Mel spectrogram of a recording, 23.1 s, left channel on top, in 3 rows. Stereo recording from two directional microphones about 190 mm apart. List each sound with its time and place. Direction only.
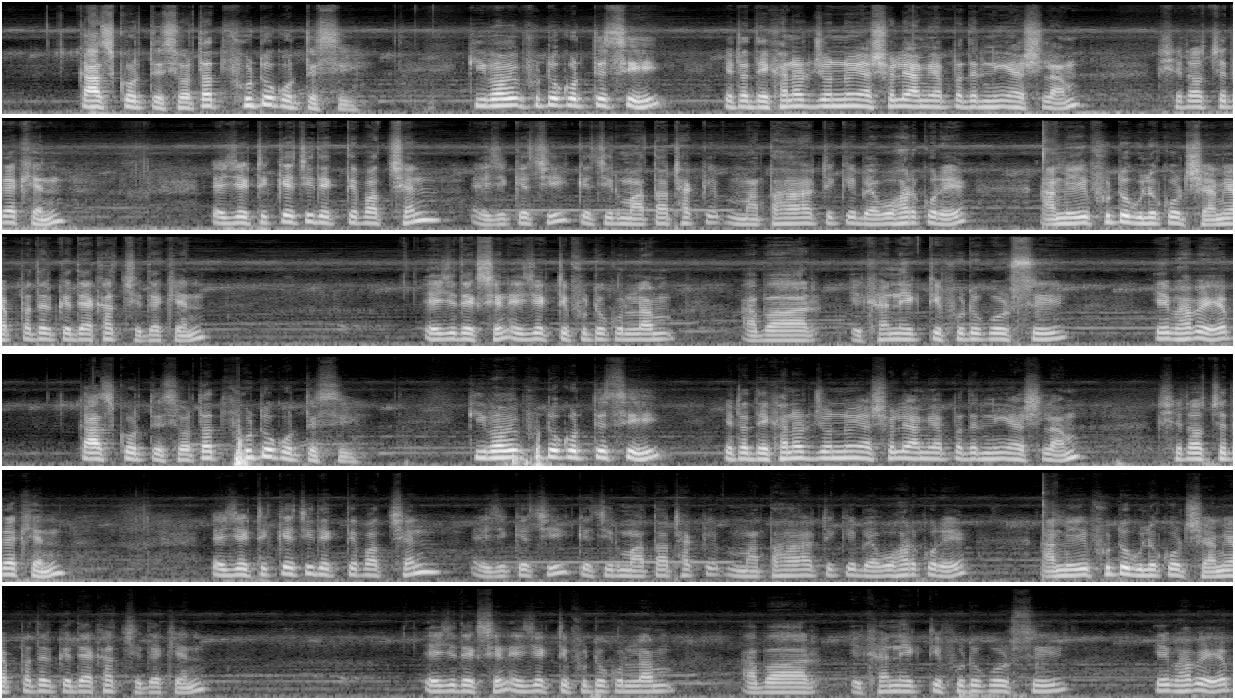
0.4 s speech: 5° right (ahead or behind)
7.2 s speech: 30° right (ahead or behind)
7.8 s speech: 15° right (ahead or behind)
18.0 s speech: 5° right (ahead or behind)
